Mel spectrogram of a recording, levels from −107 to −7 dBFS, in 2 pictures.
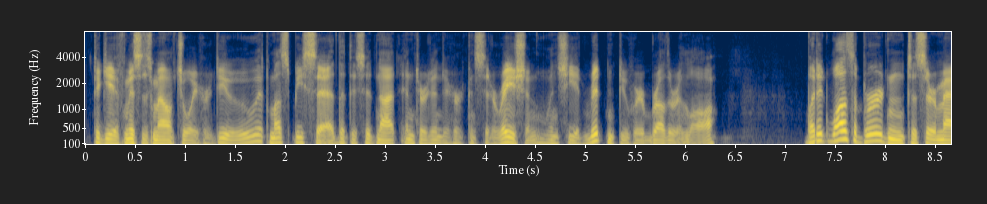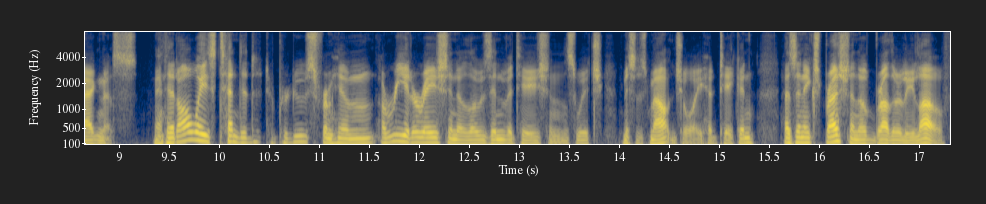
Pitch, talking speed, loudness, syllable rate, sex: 110 Hz, 205 wpm, -21 LUFS, 5.7 syllables/s, male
